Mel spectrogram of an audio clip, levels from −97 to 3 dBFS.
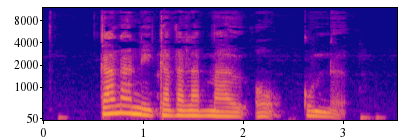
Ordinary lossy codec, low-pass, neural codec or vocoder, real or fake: AAC, 48 kbps; 10.8 kHz; none; real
